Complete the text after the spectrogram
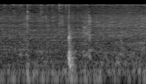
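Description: A car door handle clicks open.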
